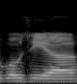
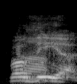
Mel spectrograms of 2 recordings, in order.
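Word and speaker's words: Rosita: To Wozia, uh, Rosilla, that's how you pronounce it.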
